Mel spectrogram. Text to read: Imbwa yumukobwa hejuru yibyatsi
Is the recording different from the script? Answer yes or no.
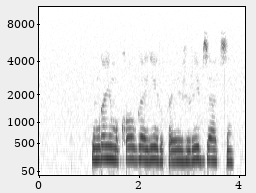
yes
